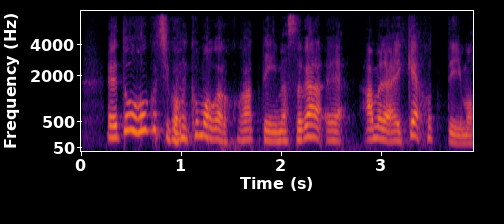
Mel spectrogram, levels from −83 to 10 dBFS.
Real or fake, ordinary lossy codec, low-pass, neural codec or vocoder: fake; none; 7.2 kHz; codec, 16 kHz in and 24 kHz out, 0.4 kbps, LongCat-Audio-Codec, fine tuned four codebook decoder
